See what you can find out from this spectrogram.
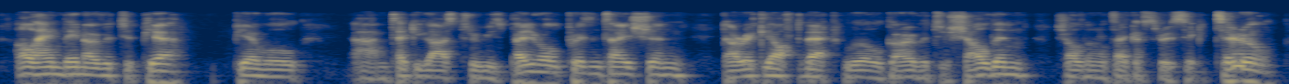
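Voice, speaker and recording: A man with a deep, husky voice, croaky from the flu, hosts a product webinar over a video call. He talks casually, full of ums and filler. The call audio sounds muffled. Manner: relaxed, many ums, friendly filler words. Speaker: webinar host and product manager. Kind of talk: casual software webinar presentation. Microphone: video call microphone.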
